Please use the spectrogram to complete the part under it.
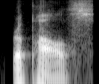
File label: "repulse", American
